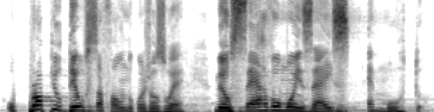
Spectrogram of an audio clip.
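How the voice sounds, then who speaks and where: A Brazilian woman preaching a sermon as a missionary pastor, dramatic, swinging between shouting and hushed tones and acting out quoted dialogue. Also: medium pitch, lively intonation, a little slow. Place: church hall. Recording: long church-hall reverb.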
